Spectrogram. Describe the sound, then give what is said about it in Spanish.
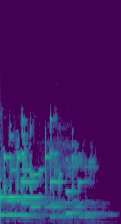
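Delicate chimes shimmer and overlap in bright, high ringing tones, a few soft strikes layered over one another before slowly fading away. No voices. “Y este es como el último regalo al final, antes de despertarte, uno de los instrumentos preferidos míos.”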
